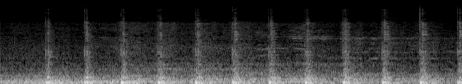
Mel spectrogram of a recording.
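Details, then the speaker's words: Maruti Wagon R K-series car rolling with steady low clunks, about three a second: noise from the brake caliper pins, which were cleaned; the car also has an engine misfire. "यह जो आवाज आ रहा है caliper pin का आवाज है"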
